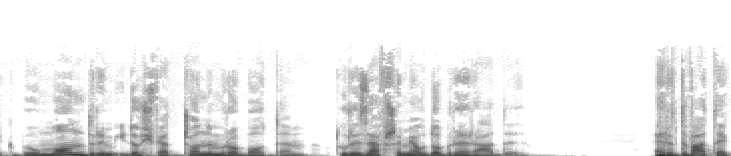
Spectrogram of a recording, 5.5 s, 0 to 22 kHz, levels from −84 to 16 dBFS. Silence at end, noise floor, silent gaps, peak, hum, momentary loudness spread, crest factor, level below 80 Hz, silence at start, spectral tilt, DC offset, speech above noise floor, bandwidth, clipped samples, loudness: 0 s; -77 dBFS; none; -2 dBFS; none; 13 LU; 16 dB; -58 dBFS; 0.1 s; -7 dB/octave; under 0.1%; 61 dB; 13 kHz; under 0.1%; -16 LUFS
